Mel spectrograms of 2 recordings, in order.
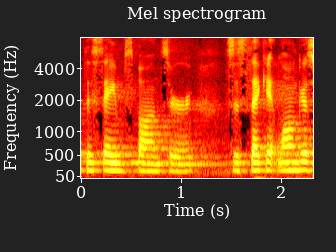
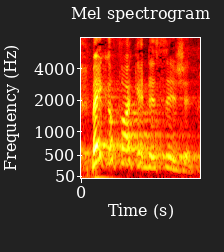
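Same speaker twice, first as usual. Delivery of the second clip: higher, fast, with a laugh breaking through; laughing sponsor quote; 6 semitones higher, faster than usual. Retold or imitated. Retelling her sponsor's blunt order, laughing through it. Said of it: "that's what she said to me".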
